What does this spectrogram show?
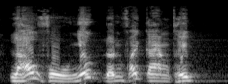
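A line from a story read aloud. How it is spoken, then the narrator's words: Angry snort. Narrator (Vietnamese): Như Ý Tẩu Đông Phương Húc tức giận hừ lên một tiếng và nói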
